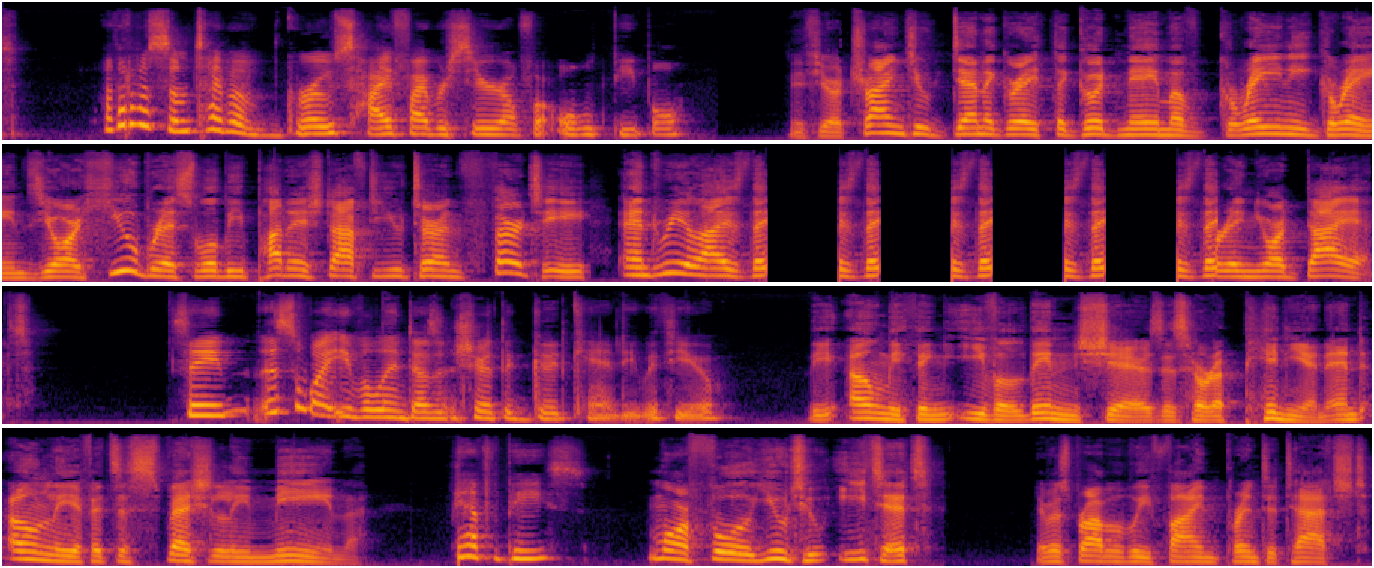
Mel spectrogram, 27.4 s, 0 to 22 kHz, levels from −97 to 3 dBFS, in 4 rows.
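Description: Speech, with two glitches. From 10.67 to 12.92 s there's a stutter with silent gaps: a 195 ms fragment plays four times, each followed by about 369 ms of dead digital silence, so it repeats every 564 ms. That's most likely the player stalling and replaying its last buffer on each retry, and the audio meant for that stretch is simply gone. Then at 22.83 s there's a quick blip from damaged data in the compressed stream, where the decoder hits bad frames, loses sync and skips ahead to the next valid header.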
